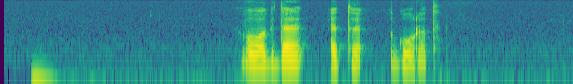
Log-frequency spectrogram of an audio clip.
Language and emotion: Russian, neutral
